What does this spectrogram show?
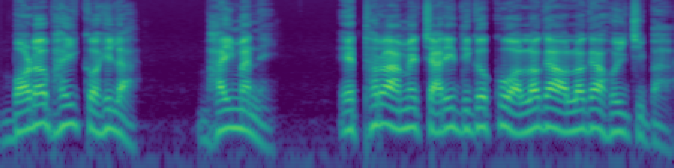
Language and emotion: Odia, neutral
